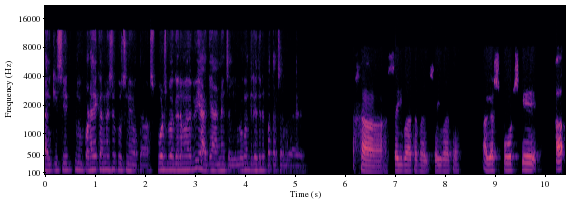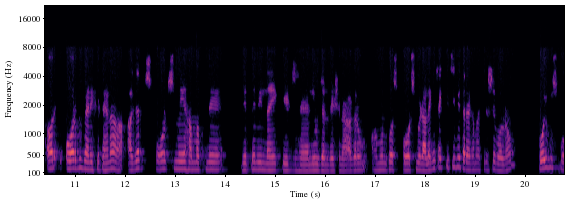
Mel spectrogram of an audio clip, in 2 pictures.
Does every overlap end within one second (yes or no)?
yes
